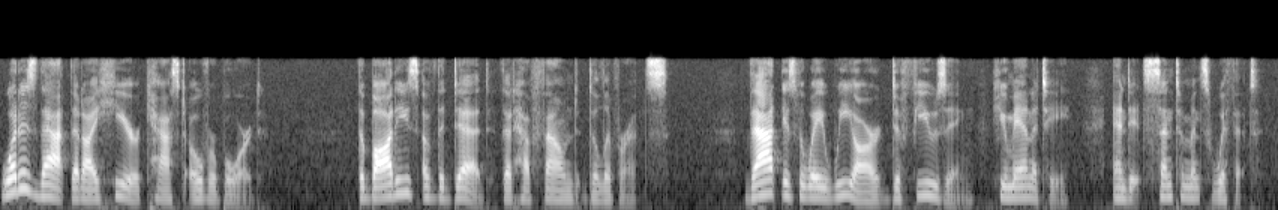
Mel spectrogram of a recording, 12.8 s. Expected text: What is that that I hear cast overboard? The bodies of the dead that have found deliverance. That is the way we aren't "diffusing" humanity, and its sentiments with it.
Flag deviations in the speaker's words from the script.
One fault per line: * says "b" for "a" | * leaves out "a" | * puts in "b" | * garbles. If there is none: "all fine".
* says "are" for "aren't"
